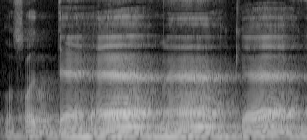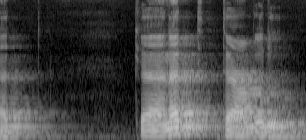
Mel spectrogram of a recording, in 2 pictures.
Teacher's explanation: വസദ്ദഹ മാ കാനത്, കാനത് തഅബുദു, താ ശേഷം താവും, താഇനെ തായിൽ പൂർണ്ണമായും ലയിപ്പിച്ച് ഒറ്റ ശബ്ദുള്ള താ ആക്കി ഉച്ചരിക്കുകയാണ്.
